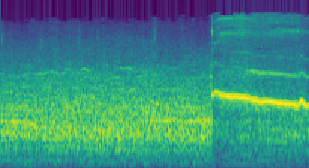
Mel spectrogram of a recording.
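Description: Stadium crowd cheering. About one and a half seconds in, a rugby referee's whistle gives one long, loud blast, signalling the try.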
